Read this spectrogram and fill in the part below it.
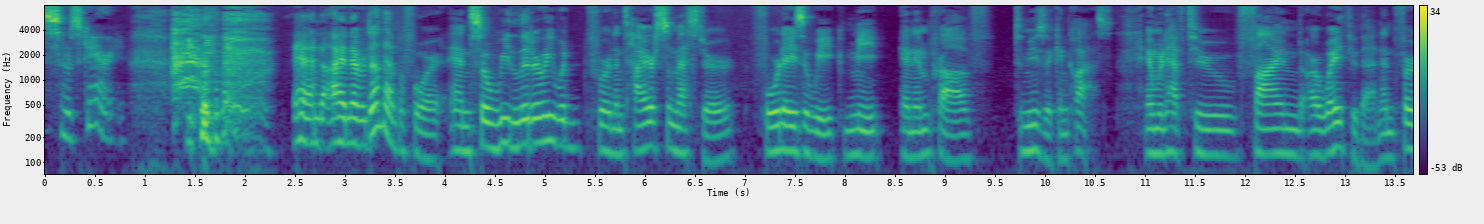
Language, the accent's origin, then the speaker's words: English; Orlando, Florida, United States; when I grew up in Orlando, I never really had been exposed to real art, for a lack of a better word.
